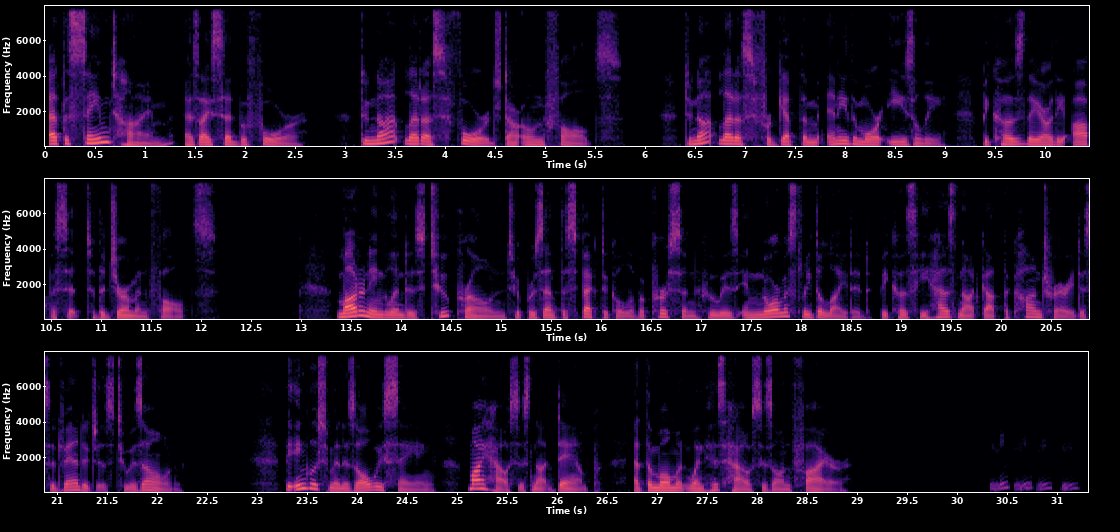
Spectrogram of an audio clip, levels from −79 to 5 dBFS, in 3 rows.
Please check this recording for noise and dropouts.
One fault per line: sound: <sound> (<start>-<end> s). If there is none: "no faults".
sound: laugh (30.3-31.2 s)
